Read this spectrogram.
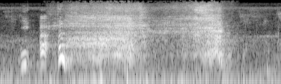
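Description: An elephant blows a strong rush of air into a balloon.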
